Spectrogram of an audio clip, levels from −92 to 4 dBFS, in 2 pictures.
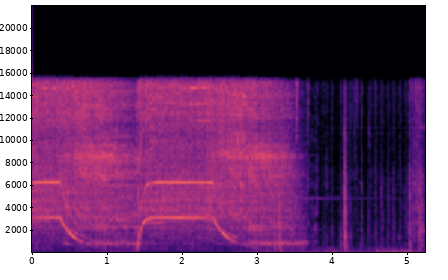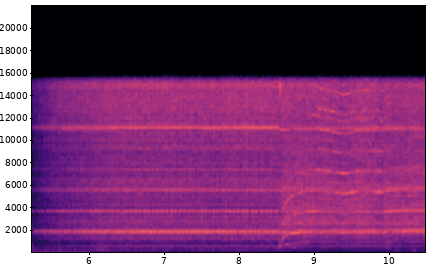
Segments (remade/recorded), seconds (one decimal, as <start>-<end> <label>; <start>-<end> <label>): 0.0-3.9 recorded; 3.9-6.4 remade; 6.4-10.5 recorded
